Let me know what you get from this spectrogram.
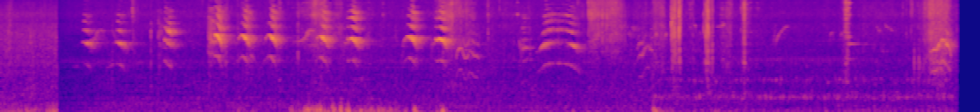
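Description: Small birds chirping in quick, short, arched calls, several in a row and overlapping, with a few sharp clicks in between; the sound cuts off abruptly just before the end.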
